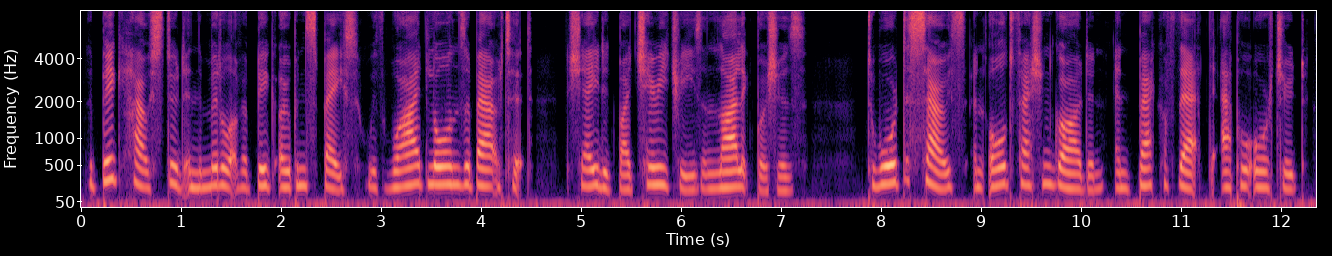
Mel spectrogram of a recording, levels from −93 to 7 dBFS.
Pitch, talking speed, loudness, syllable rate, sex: 210 Hz, 180 wpm, -19 LUFS, 4.9 syllables/s, female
